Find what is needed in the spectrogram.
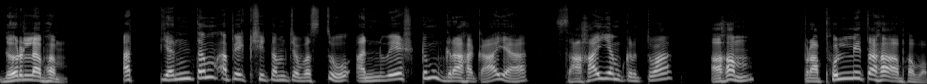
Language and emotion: Sanskrit, happy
